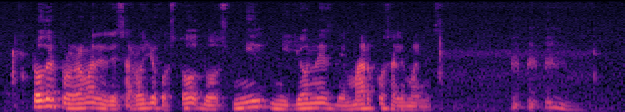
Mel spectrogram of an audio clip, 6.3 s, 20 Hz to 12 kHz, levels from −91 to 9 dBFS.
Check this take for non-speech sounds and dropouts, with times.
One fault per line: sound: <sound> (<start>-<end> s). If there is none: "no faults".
sound: throat clearing (5.1-5.9 s)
